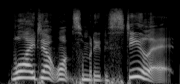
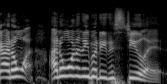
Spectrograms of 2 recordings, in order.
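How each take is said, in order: First: Imitated Australian tourist; Australian accent. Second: Said in the usual way. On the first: Tourist protesting to the store lady, Australian accent. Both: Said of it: "not gonna continue to do the accent".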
